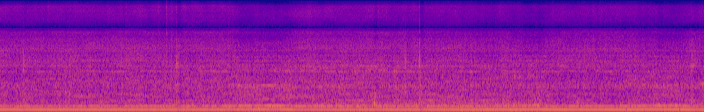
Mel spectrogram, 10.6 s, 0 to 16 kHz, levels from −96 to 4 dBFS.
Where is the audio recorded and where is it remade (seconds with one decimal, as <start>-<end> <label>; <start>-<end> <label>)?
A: 0.0-10.6 remade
